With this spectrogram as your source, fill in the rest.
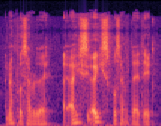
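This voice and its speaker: A man with a rumbling low, husky, slightly mellow voice races through a casual year-in-review vlog with lots of animation. The channel host rambles, swears, mocks himself and tacks "dude" onto nearly every sentence.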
